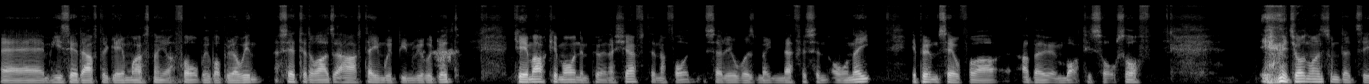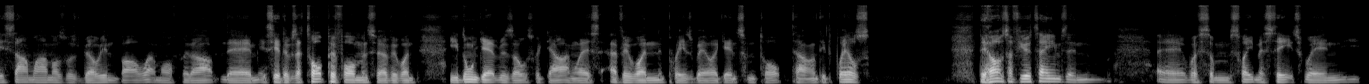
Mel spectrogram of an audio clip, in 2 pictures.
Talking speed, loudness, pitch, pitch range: 225 wpm, -24 LUFS, 100 Hz, 95-110 Hz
